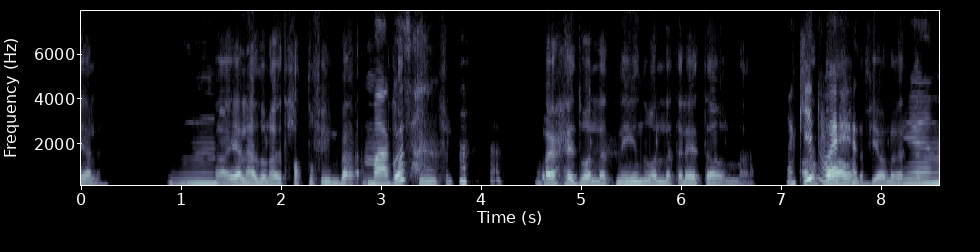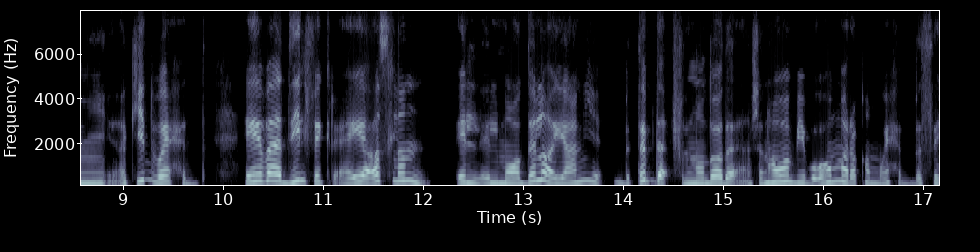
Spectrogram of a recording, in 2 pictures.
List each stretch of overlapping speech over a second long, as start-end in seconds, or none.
7.2-8.5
